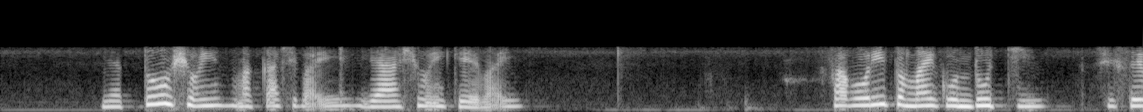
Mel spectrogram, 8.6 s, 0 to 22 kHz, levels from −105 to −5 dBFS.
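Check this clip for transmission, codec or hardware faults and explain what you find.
Tandem speech coding runs through the whole clip. The speech passed through CVSD, then G.711 mu-law, then G.729A at 8 kbit/s, so two speech coders worked in a row, the second encoding the first's already damaged output. Nothing sounds above 3.8 kHz, and the result is rougher and more warbly than G.729A alone, which separates it from a single low-bitrate codec.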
